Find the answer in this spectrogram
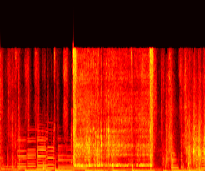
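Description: Background music with a steady beat and melodic instrumental lines.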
